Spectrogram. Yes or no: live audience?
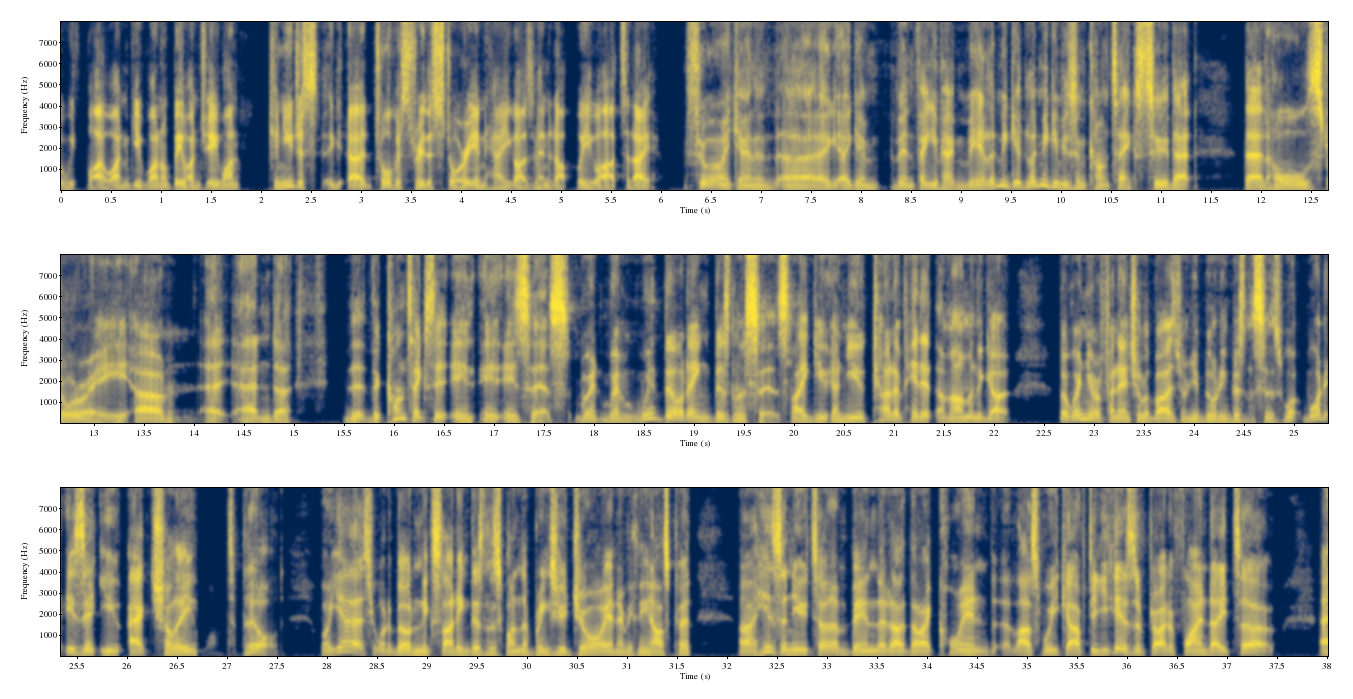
no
